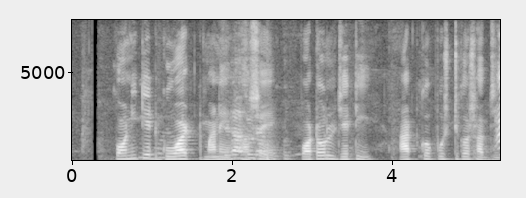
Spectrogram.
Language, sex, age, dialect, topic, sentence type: Bengali, male, 18-24, Rajbangshi, agriculture, statement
